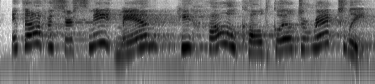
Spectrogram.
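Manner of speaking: very high, squeaky officer; squawky report. Acted. Communications officer reports Snape to the captain, squawky.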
